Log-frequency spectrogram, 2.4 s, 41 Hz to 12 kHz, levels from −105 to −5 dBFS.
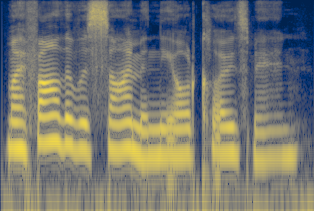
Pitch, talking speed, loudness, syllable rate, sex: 205 Hz, 205 wpm, -18 LUFS, 5.1 syllables/s, female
